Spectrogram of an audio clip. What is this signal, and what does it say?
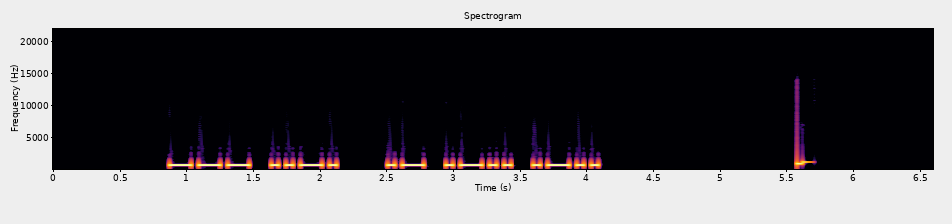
Morse code, heard as a keyed tone, about 22 wpm, 700 Hz. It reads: OF ALL
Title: Sets of 2 Words 22wpm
